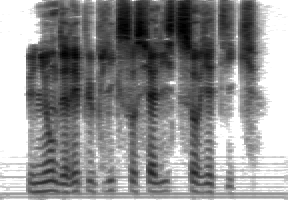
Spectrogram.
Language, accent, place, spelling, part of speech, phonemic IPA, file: French, France, Lyon, Union des républiques socialistes soviétiques, proper noun, /y.njɔ̃ de ʁe.py.blik sɔ.sja.list sɔ.vje.tik/, LL-Q150 (fra)-Union des républiques socialistes soviétiques.wav
- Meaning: Union of Soviet Socialist Republics (a former transcontinental country in Europe and Asia (1922–1991), now split into Russia and 14 other countries; short form Union soviétique; abbreviation URSS)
